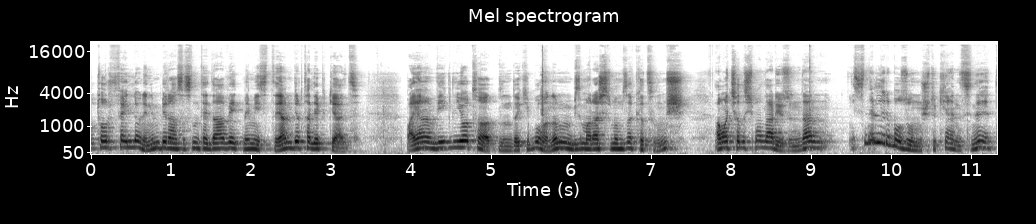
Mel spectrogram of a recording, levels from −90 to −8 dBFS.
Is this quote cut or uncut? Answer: uncut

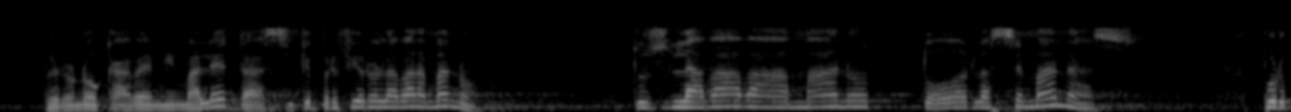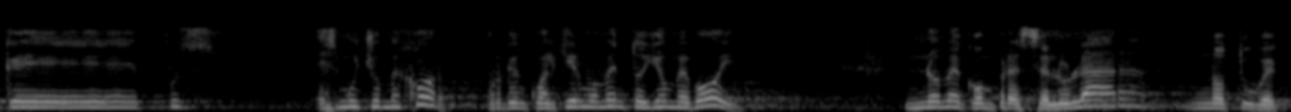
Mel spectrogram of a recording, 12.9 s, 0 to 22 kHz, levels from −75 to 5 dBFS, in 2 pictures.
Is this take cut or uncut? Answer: uncut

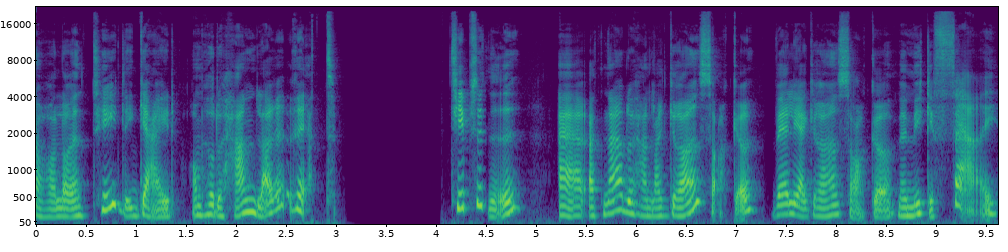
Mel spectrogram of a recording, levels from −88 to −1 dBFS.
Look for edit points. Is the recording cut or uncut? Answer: cut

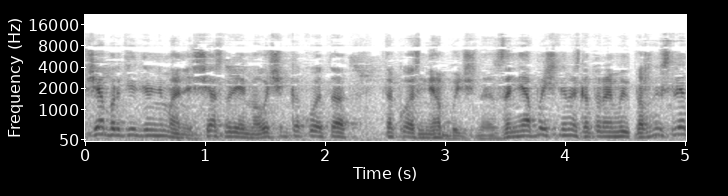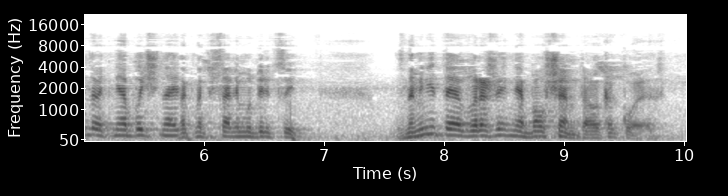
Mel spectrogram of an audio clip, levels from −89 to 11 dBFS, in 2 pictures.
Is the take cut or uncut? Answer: cut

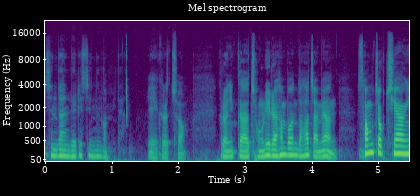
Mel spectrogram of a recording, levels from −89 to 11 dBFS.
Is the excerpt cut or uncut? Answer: uncut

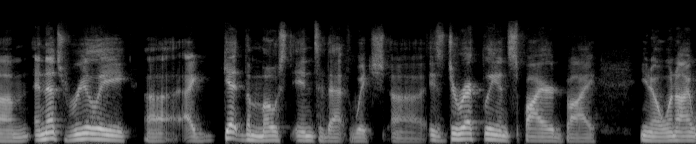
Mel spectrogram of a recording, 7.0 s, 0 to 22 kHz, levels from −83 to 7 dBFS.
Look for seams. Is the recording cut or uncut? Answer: cut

